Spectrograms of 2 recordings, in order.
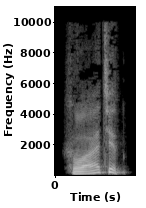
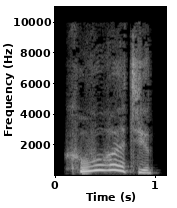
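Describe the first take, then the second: First: Calm, even word. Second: High pleading cry; plaintive. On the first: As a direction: say it coolly and calmly. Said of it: "спокойно сказал Шурик". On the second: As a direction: beg it plaintively. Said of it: "жалобно попросил Яшка". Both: A narrator's reading.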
